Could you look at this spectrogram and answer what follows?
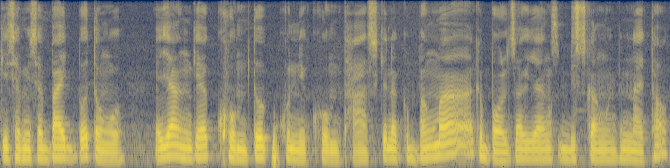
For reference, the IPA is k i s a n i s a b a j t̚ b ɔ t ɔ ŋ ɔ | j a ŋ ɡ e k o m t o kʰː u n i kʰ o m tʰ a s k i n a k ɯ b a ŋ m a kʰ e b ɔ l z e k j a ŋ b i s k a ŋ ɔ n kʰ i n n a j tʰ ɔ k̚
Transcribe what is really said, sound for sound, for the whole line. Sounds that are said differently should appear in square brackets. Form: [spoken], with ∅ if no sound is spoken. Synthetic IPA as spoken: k i s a [m] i s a b a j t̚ b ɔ t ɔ ŋ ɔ | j a ŋ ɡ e [kʰ] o m t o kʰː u n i kʰ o m tʰ a s k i n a k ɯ b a ŋ m a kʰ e b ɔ l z [a] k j a ŋ b i s k a ŋ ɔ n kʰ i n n a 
